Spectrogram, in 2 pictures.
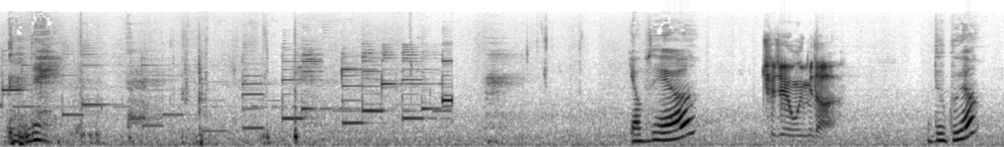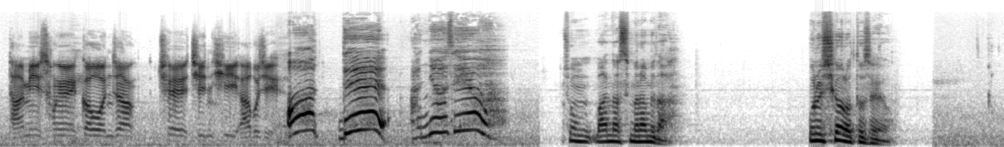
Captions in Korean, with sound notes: -네. -(휴대전화벨 소리) -여보세요? -최재웅입니다. -누구요? -다미성형외과 원장 최진희 아버지. -아, 네. 안녕하세요. -좀 만났으면 합니다. 오늘 시간 어떠세요?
